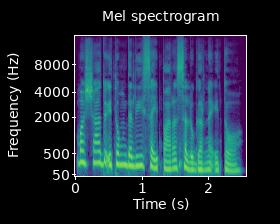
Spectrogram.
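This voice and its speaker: Casting: female narrator for dramatic love stories, slightly low pitch, soft dark tone, scripted read. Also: very animated, fast, no echo, studio quality. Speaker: story narrator.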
